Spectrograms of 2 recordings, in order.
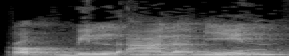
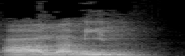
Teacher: yang seharusnya dengan Ain ada beberapa orang yang mungkin membacanya dengan Hamzah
